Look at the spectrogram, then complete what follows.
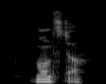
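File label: "monster", Australian English; pronunciations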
